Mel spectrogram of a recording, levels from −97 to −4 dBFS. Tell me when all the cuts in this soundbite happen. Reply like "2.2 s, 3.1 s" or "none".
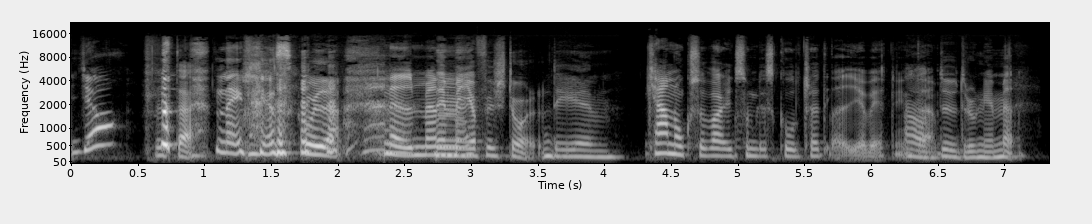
2.3 s, 4.3 s, 5.0 s, 5.7 s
